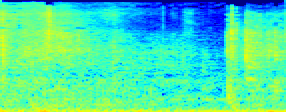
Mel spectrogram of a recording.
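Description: A Confringo fire spell cast in Hogwarts Legacy, a loud booming blast with a dense, noisy body and a second burst near the end, sustained and close.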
